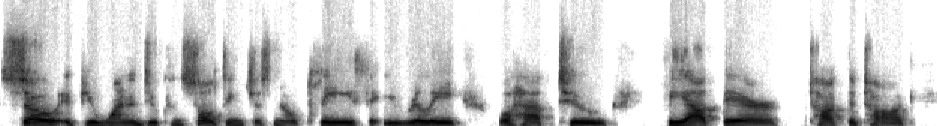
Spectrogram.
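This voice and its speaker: A woman has an unremarkable speaking voice at medium pitch with fairly even intonation. She talks at a fairly slow pace, with a dry, close sound and no echo. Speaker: healthcare HR consultant, panelist. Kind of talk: panel discussion.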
